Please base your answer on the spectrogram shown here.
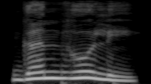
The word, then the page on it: ಕಂದೋಲಿ: kandōli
